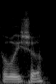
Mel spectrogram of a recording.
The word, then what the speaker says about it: Alicia: Is it Alicia or Alicia? – Yeah, it's Alicia.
